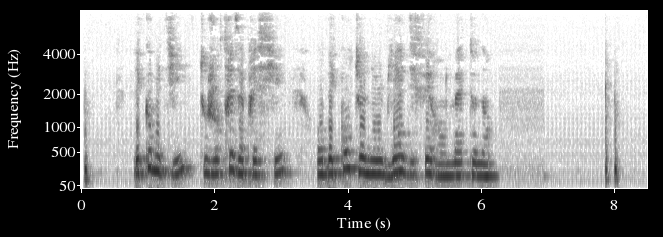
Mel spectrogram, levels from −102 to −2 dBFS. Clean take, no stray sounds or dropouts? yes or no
yes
